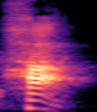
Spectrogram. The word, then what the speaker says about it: hot: And notice where your tongue ends up at the end of the word. Hot. It's on the roof of your mouth, right?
